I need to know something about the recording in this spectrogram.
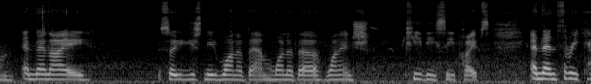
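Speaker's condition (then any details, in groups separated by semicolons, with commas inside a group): No condition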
